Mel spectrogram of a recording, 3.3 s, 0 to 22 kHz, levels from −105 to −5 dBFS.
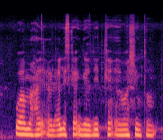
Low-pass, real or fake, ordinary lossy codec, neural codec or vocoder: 14.4 kHz; real; none; none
